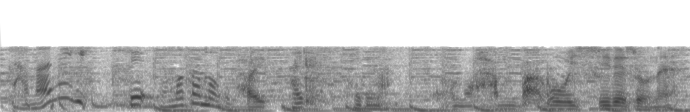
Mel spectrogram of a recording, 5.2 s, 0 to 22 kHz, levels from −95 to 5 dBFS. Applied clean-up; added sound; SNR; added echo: none; none; none; none.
